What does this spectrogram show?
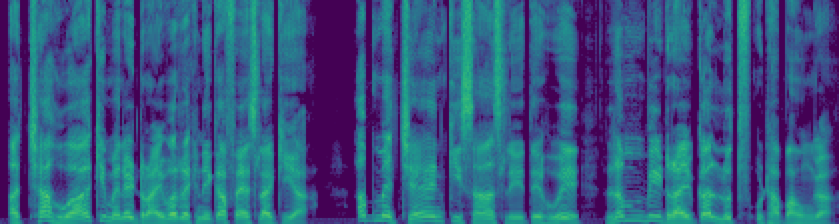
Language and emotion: Hindi, happy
